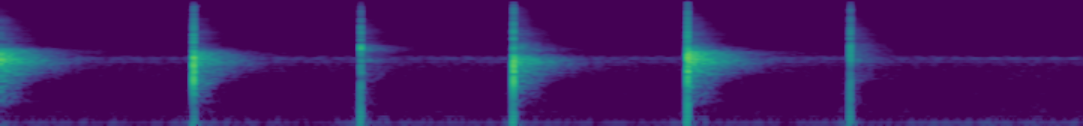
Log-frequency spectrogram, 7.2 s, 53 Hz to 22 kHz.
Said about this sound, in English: I'm comparing it to the Audio-Technica AT2005 USB microphone, which is a dynamic microphone, and the Blue Snowball is a condenser microphone. I'll now do some clap tests. This is with the Blue Snowball microphone.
